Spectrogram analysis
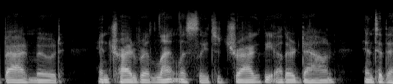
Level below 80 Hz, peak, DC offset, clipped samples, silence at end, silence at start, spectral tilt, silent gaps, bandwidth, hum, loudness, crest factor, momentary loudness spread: -52 dBFS; -4 dBFS; under 0.1%; under 0.1%; 0 s; 0.05 s; -5.5 dB/octave; none; 12 kHz; none; -22 LUFS; 18 dB; 7 LU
